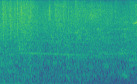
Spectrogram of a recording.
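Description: A blast booms loudly.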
